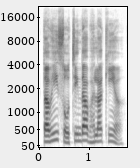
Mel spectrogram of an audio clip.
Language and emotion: Sindhi, neutral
